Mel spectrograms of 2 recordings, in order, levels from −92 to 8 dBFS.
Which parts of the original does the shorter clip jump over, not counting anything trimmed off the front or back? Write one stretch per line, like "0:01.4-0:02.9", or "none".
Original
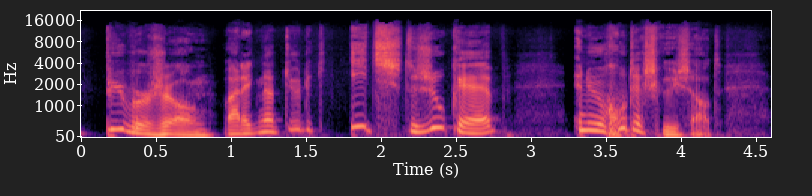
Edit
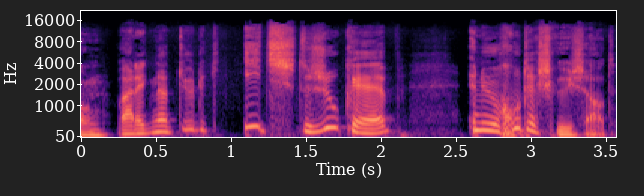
none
